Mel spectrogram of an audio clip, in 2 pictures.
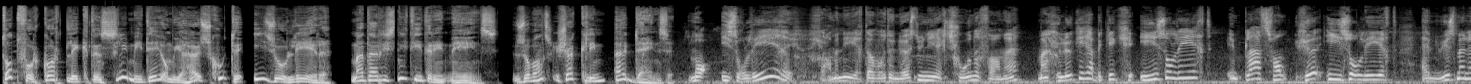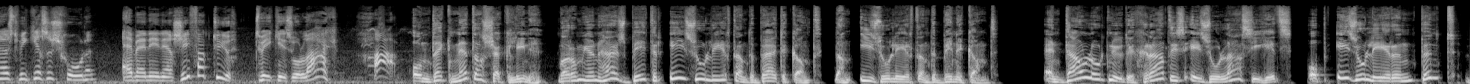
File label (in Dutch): vrouw radio spot; Vandersanden Group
